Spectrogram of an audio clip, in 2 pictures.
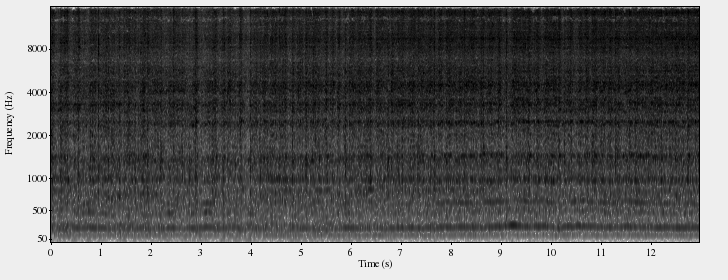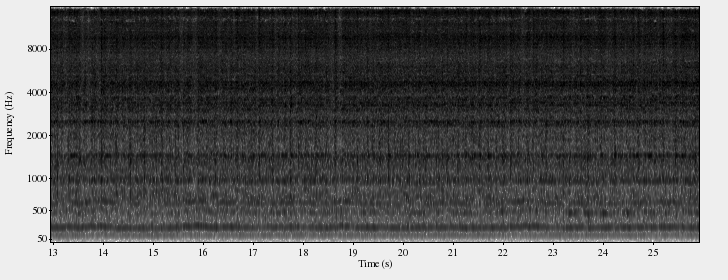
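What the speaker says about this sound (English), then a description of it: "Blend it a little bit more." A blender grinding peanuts into homemade peanut butter, a loud, steady motor whine with a constant buzzing drone that runs unbroken throughout.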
